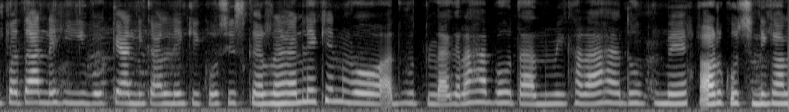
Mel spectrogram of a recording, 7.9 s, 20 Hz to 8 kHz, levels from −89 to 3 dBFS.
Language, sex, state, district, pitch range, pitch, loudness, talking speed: Hindi, female, Bihar, Darbhanga, 255-275 Hz, 265 Hz, -30 LUFS, 200 wpm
